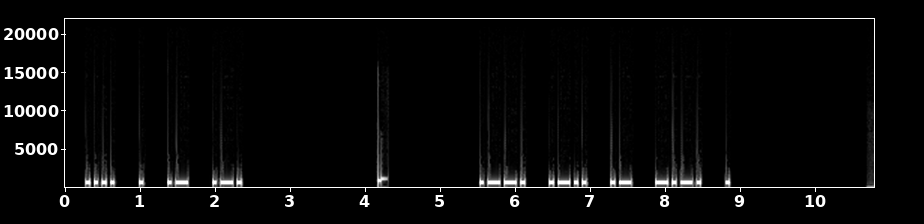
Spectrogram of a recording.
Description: Morse code, heard as a keyed tone, about 22 wpm, spaced as for 16 wpm, 700 Hz. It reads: HEAR PLACE
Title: 2x Character Spacing - Top 500 Words - 22wpm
